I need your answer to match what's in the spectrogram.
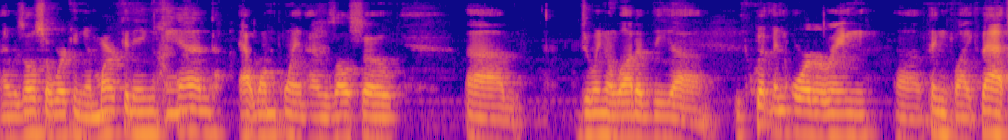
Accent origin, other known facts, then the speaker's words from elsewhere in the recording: moved from L.A. around age six, California, United States; also born or lived in Los Angeles, California; when I moved to my my current town, my hometown uh, from L.A.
